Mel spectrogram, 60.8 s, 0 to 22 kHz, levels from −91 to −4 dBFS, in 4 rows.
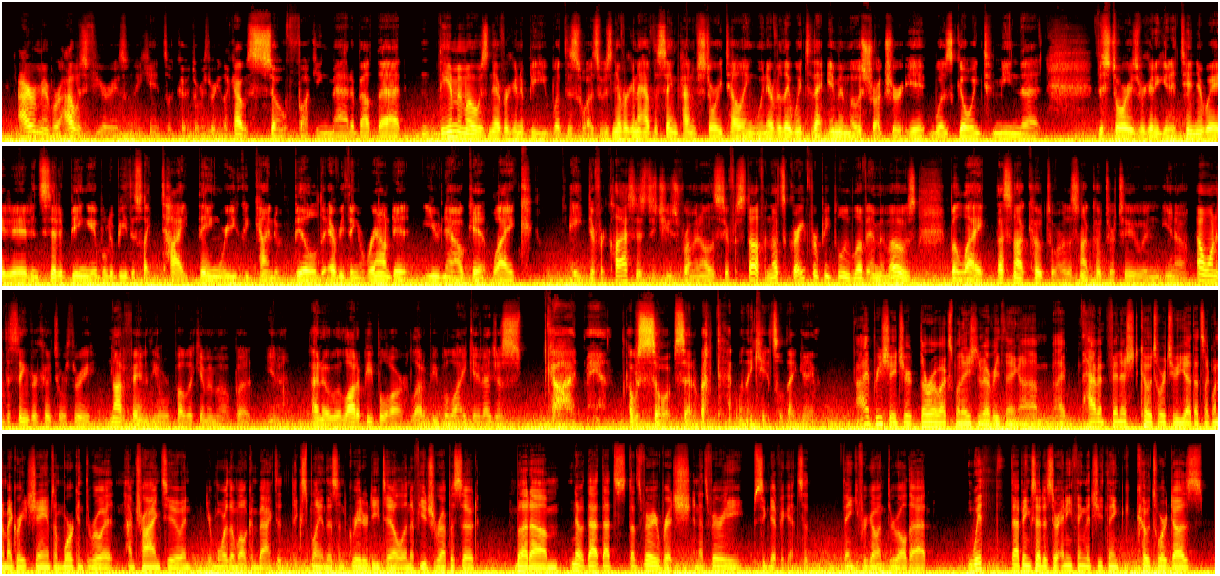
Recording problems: low rumble; noticeable; throughout; 15 dB below the speech

